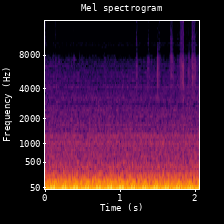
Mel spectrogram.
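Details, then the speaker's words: 2000 Toyota Celica GT idling cold right after new parts were installed: a low, uneven, lumpy throbbing with a bad shake. The owners suspect the exhaust or an exhaust hanger, or possibly a misfire. The cause is not confirmed. "Still shaking. Yeah, I should let it warm up. I don't know, what the heck is that shake? It's pretty bad."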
